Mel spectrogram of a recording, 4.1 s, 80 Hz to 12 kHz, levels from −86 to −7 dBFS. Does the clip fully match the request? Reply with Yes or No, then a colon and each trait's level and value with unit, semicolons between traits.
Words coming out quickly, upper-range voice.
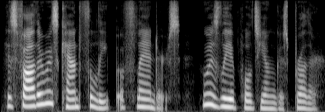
No: average, 175 wpm; high, 230 Hz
